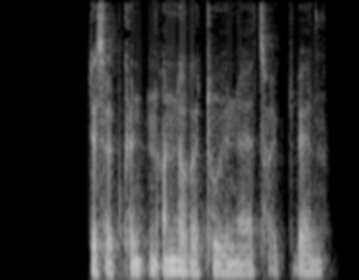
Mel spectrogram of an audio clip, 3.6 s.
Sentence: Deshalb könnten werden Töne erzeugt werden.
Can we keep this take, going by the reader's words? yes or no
no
